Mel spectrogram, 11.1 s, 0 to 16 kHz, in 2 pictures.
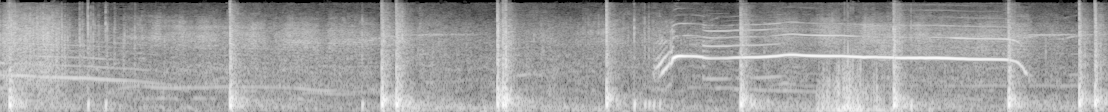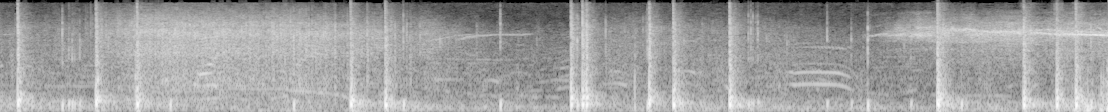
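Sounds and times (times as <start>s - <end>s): firework bangs: 0.0s - 11.0s
whistling firework: 0.0s - 11.0s.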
